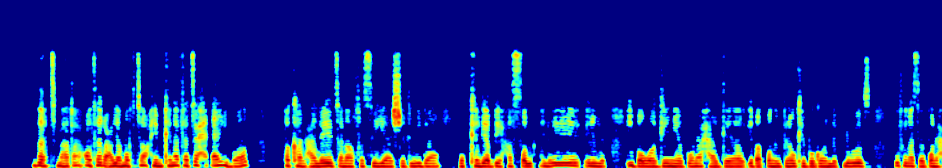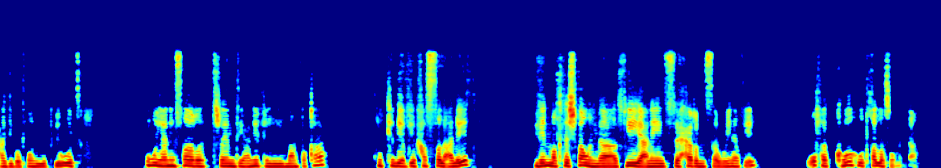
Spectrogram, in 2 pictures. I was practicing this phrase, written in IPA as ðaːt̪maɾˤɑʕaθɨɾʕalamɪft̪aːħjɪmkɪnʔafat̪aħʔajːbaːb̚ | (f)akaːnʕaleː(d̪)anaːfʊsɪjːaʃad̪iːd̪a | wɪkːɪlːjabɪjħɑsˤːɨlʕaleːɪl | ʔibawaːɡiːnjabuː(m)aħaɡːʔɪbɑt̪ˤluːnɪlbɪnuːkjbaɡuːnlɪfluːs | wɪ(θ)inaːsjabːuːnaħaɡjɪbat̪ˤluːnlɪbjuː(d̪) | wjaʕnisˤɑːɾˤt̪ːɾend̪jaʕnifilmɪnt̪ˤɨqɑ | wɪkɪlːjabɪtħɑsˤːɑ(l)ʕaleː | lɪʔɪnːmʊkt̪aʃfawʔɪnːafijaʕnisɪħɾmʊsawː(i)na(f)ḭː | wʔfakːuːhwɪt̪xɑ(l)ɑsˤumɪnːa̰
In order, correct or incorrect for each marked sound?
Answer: correct, incorrect, incorrect, incorrect, incorrect, correct, incorrect, correct, incorrect

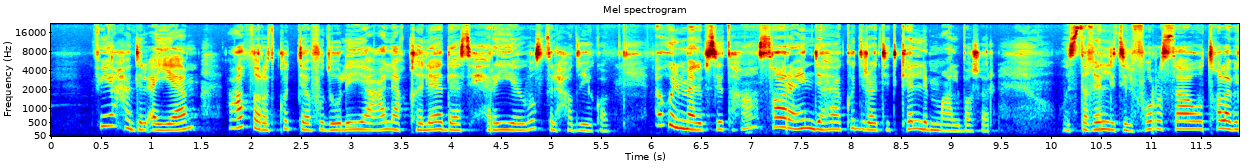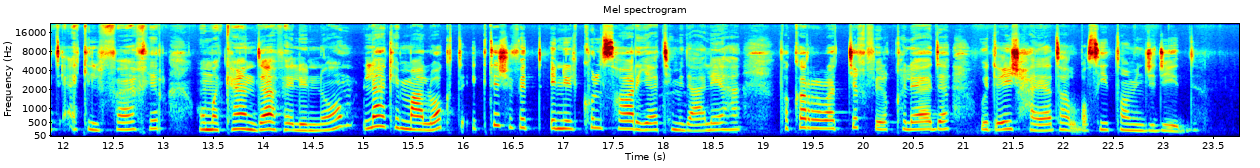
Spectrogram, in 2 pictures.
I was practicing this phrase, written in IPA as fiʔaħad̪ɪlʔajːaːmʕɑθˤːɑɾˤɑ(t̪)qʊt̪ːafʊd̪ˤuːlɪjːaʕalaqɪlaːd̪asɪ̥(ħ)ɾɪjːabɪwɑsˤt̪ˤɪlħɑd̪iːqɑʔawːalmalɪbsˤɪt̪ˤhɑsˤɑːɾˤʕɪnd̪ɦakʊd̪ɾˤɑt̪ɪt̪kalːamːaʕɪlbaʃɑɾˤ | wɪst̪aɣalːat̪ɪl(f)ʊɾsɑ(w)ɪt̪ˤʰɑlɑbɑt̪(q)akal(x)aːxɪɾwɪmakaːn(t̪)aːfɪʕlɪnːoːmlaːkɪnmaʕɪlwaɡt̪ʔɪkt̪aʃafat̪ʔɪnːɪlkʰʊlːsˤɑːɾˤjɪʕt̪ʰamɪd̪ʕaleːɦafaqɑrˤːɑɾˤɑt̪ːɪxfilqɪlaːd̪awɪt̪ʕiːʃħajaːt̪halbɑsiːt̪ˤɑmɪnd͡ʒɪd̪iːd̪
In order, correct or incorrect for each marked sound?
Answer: correct, correct, correct, correct, incorrect, incorrect, incorrect

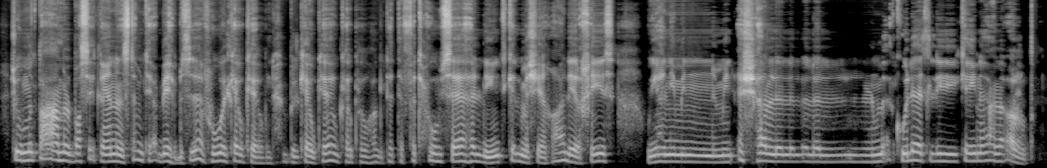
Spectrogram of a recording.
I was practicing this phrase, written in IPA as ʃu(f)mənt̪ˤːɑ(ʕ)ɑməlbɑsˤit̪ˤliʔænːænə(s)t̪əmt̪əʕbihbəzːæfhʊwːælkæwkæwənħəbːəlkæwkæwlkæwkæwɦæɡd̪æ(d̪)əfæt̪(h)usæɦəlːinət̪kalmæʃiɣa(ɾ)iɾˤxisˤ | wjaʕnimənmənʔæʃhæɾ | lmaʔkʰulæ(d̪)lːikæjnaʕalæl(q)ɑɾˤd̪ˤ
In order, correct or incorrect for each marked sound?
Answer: correct, correct, correct, incorrect, incorrect, incorrect, incorrect, incorrect

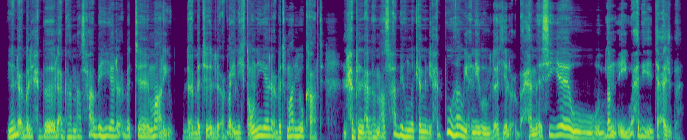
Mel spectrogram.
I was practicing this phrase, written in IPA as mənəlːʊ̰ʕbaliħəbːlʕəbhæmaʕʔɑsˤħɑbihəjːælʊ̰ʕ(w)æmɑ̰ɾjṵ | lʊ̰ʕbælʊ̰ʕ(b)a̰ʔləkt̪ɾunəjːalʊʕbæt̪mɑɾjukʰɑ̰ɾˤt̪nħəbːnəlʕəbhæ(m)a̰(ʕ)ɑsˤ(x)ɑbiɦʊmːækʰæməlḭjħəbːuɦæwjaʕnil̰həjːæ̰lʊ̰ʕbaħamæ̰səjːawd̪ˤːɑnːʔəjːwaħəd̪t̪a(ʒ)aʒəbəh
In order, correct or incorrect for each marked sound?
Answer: incorrect, correct, correct, correct, incorrect, incorrect

